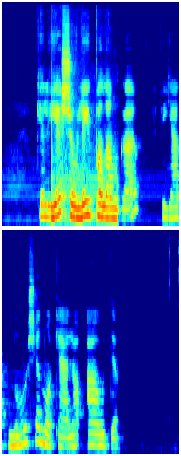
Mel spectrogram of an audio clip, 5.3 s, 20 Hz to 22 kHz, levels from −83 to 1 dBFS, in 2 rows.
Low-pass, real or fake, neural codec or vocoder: 19.8 kHz; real; none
